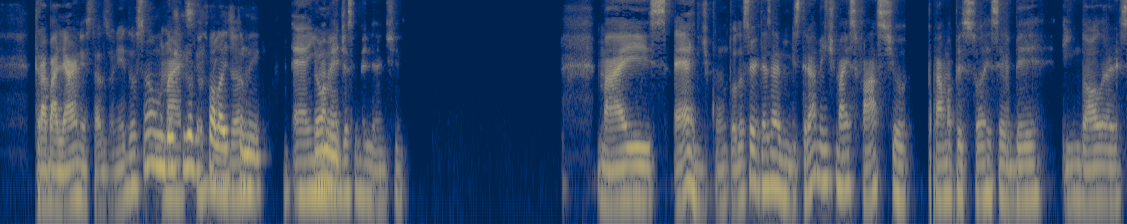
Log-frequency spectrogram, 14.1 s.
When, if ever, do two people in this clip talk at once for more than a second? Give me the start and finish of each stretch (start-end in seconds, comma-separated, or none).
1.8-3.3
